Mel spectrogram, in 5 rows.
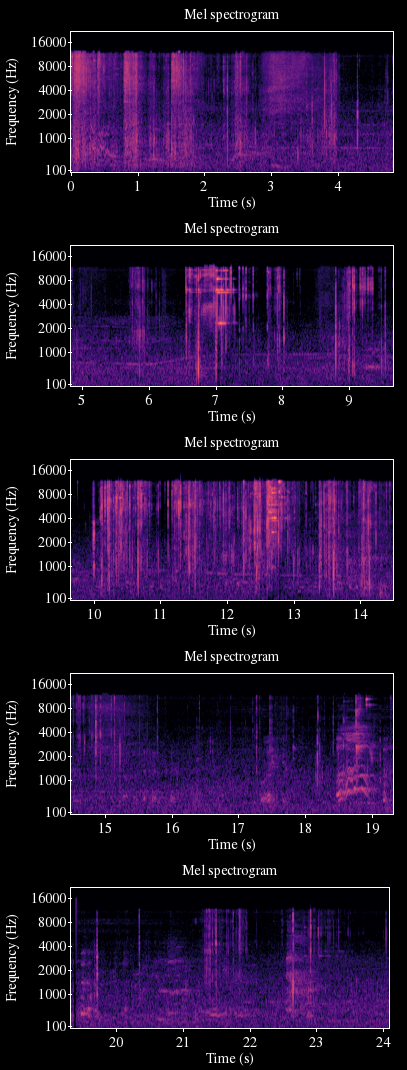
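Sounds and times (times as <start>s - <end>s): broken glass crunching and clinking: 6.6s - 8.0s, 10.0s - 14.8s, 22.8s - 23.4s.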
